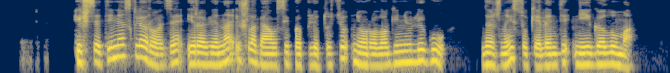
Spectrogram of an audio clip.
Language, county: Lithuanian, Šiauliai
